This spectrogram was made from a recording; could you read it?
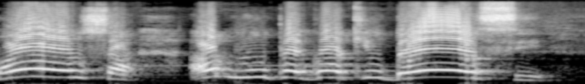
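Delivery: imitated shouting. Retelling what people in the street called out: imitating people shouting. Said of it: "o povo gritava".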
